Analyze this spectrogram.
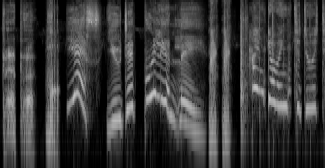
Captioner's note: snorts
